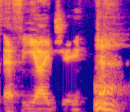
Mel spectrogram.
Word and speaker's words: Feig: It's Feig. I'm so used to saying Feige. It's not Feige.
